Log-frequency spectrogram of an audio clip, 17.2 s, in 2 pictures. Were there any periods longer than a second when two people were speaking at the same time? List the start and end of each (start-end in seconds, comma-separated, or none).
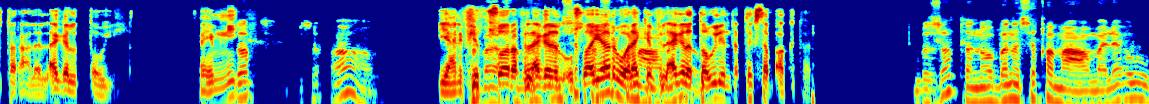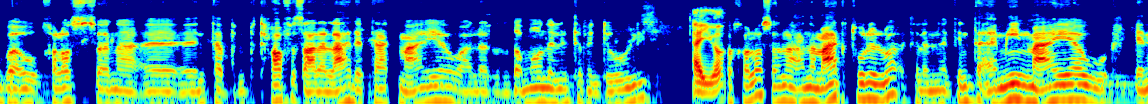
3.5-5.3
